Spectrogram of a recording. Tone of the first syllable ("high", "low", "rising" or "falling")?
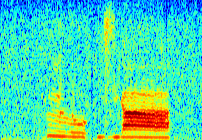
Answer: falling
